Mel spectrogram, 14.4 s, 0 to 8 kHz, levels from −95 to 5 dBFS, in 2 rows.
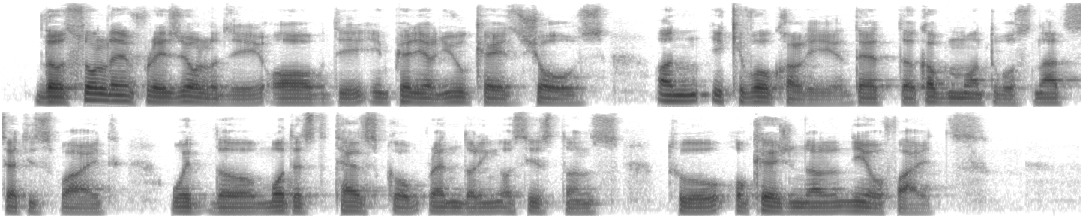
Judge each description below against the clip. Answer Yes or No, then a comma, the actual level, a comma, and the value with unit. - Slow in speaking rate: Yes, slow, 105 wpm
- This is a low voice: Yes, very low, 90 Hz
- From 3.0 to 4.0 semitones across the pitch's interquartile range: No, narrow, 2.4 semitones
